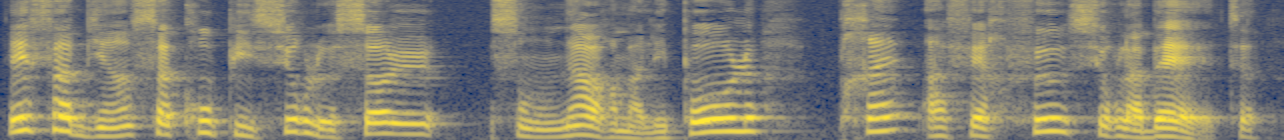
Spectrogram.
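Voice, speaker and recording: A woman narrating an adventure novel as an audiobook, reading in a steady, deliberate way. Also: mid-range voice. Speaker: audiobook reader. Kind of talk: scripted narration.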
